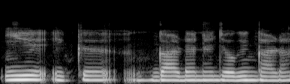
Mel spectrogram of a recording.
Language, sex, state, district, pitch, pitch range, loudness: Hindi, female, Bihar, Patna, 195 Hz, 190-205 Hz, -14 LUFS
